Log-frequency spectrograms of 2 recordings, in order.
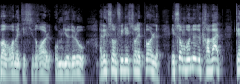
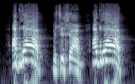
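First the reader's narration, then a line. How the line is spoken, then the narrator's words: Shouted. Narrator (French): cria Hector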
